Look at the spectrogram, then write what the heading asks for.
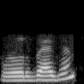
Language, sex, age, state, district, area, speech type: Hindi, female, 18-30, Uttar Pradesh, Mirzapur, rural, conversation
